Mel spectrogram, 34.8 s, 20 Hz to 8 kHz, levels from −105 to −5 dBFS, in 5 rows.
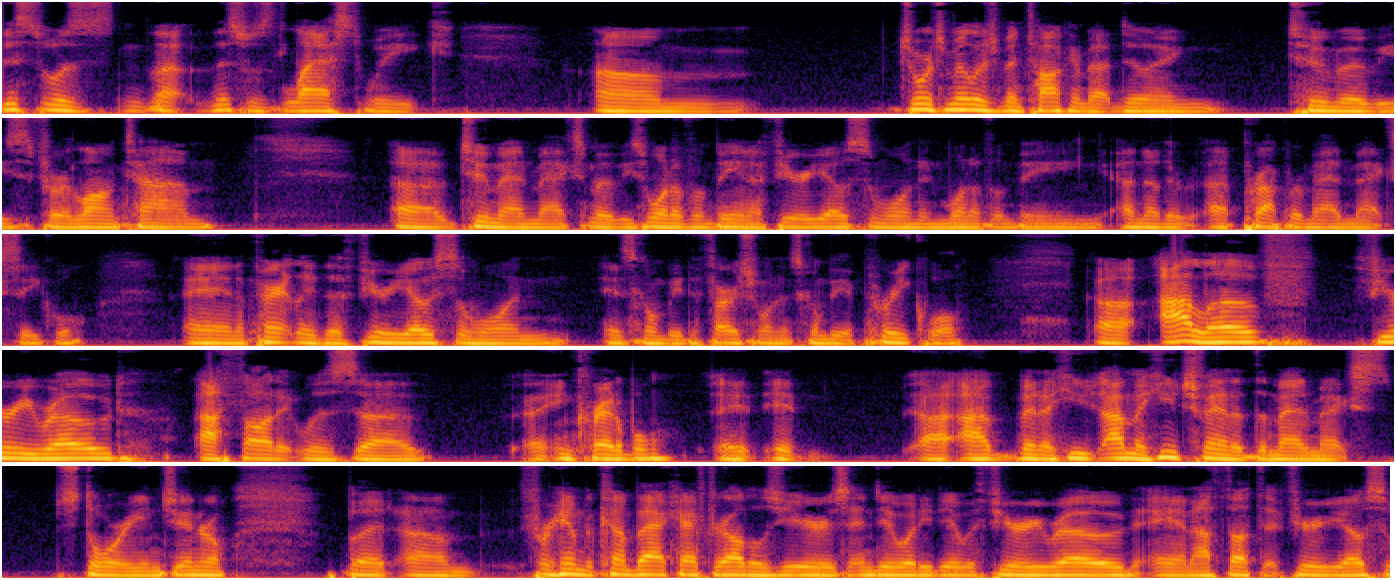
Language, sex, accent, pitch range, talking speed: English, male, American, 105-125 Hz, 195 wpm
